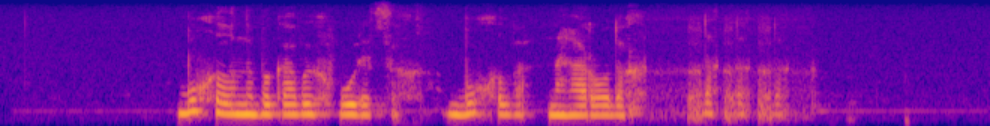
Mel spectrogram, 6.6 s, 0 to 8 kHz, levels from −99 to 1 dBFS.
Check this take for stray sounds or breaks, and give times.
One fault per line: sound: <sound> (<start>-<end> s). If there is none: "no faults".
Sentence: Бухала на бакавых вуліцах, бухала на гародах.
sound: laugh (4.6-5.3 s)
